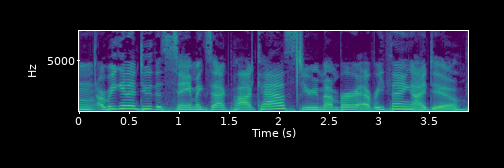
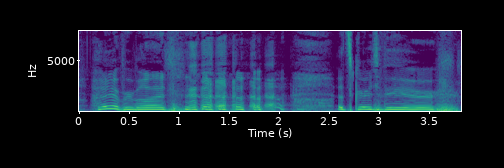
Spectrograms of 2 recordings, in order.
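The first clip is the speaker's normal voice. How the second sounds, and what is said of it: Imitates another person's voice. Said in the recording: “That's my Dan impersonation.”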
